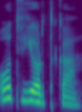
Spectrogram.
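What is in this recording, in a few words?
"отвёртка", Komi, female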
